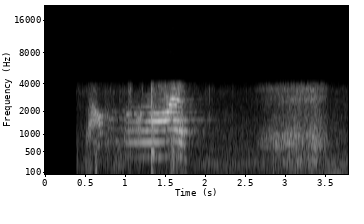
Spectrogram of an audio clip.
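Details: Pet house cat lets out a strained, wavering yowl rich in stacked harmonics for just over a second, then after a short pause a breathy, noisy hiss-like burst; no other sounds.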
